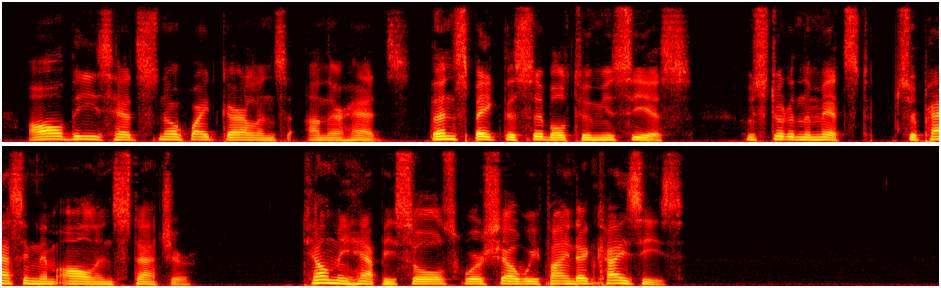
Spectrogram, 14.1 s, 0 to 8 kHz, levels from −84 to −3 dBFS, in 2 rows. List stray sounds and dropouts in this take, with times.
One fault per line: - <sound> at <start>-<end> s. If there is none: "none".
none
